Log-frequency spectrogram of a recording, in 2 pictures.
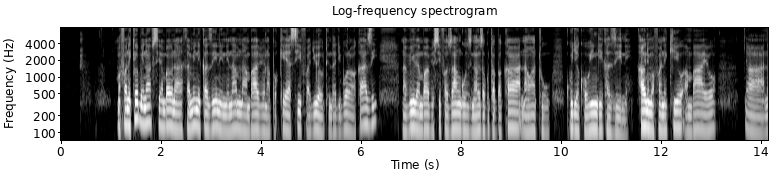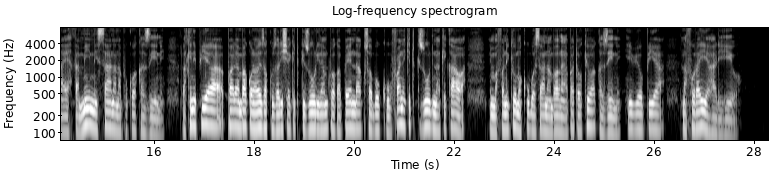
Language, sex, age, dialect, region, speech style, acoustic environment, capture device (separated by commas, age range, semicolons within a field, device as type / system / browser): Swahili, male, 25-34, Tanzania - Dar es Salaam, Tanzania, focused, people talking, desktop / Windows / Chrome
